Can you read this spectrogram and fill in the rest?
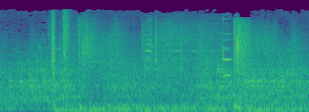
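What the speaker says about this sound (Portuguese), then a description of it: "agora sim ele soltou o tiro" Battleship guns fire in the naval video game World of Warships, deep rumbling booms with a couple of sharper blasts over a continuous low roar of combat.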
